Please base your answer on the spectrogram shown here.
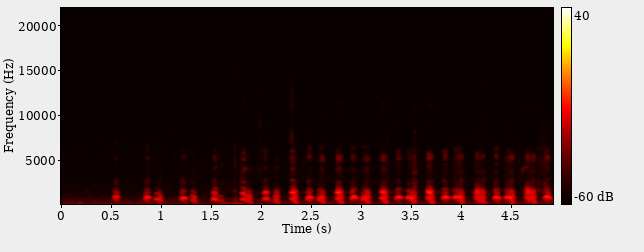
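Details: Chukar partridge giving a steady run of hoarse, chuckling notes, roughly two per second, somewhat distant and quieter, over a constant low background hiss and rumble.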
